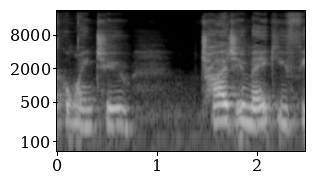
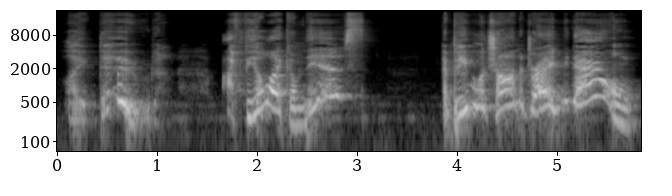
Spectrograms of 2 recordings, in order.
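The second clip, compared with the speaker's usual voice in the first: higher, anxious, pleading voice; voicing a confused seeker; 8 semitones higher than usual. A doubting listener venting, high and anxious. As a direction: sound lost and pulled every way. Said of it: "and you're like".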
